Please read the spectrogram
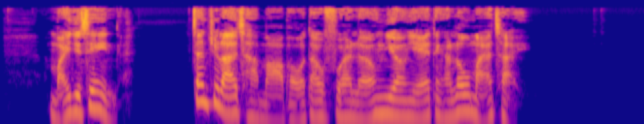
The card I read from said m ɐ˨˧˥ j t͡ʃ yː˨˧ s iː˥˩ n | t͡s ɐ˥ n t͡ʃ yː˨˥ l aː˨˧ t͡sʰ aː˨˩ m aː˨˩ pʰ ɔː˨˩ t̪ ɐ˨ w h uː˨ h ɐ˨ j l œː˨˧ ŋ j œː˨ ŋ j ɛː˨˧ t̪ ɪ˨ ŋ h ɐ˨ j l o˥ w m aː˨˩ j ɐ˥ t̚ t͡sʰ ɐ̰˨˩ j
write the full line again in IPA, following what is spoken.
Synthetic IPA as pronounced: m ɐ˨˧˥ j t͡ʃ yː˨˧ s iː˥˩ n | t͡s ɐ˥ n t͡ʃ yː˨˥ l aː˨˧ t͡sʰ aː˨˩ m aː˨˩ pʰ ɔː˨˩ t̪ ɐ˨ w f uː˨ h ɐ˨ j l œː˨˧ ŋ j œː˨ ŋ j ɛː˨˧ t̪ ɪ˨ ŋ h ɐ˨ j l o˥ w m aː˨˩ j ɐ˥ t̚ t͡sʰ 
